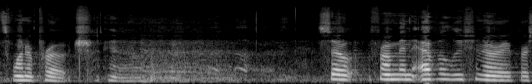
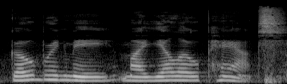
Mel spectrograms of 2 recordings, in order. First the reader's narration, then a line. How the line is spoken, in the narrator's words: the captain very calmly replied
